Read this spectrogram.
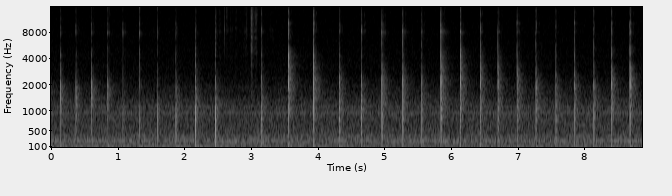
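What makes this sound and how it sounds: Two identical hand-sized solid wooden cubes with black painted characters are held in both hands and knocked and clicked together, while long natural nails tap their edges. The result is a steady, even series of crisp, dry, bright clicks with almost no ring, over a faint low, steady hum.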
